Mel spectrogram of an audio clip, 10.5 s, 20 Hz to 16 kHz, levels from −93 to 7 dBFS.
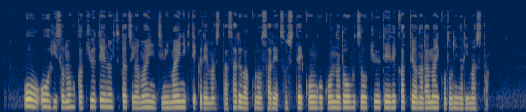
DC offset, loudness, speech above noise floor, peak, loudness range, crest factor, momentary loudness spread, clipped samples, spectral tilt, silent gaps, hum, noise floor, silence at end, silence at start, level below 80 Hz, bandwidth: under 0.1%; -26 LUFS; 44 dB; -6 dBFS; 3 LU; 20 dB; 7 LU; under 0.1%; -7 dB/octave; none; none; -69 dBFS; 0.8 s; 0.5 s; -78 dBFS; 11.5 kHz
